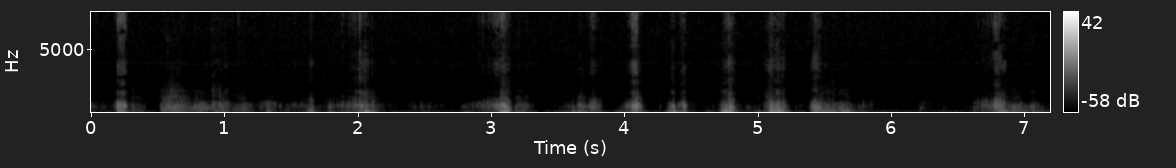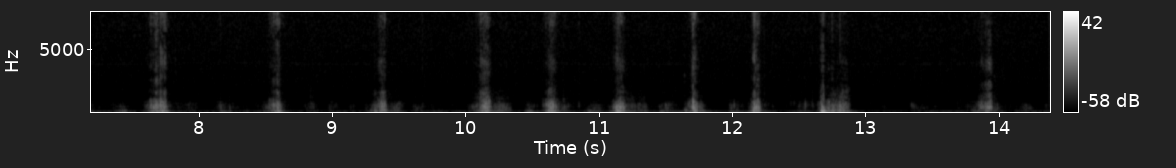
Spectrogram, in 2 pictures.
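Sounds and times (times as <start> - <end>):
steady low hum: 0.0 - 14.3
tapping and scratching: 0.1 - 2.2, 2.9 - 5.9, 10.1 - 13.0.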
